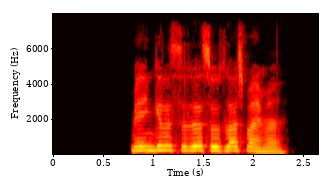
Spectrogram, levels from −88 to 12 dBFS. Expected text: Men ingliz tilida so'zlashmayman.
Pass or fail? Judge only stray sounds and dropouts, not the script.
pass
